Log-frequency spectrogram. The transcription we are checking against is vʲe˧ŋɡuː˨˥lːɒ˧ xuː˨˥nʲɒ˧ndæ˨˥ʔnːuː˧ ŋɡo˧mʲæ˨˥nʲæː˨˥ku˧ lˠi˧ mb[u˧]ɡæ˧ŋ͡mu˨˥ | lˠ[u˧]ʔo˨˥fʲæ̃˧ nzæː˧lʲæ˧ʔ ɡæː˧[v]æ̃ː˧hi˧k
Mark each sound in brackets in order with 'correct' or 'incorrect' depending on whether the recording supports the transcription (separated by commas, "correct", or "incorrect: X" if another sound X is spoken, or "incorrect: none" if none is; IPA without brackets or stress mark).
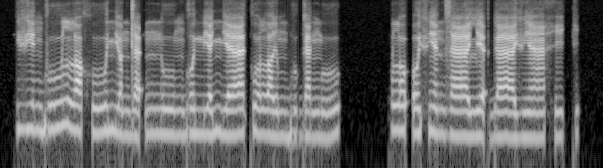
correct, correct, incorrect: vʲ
